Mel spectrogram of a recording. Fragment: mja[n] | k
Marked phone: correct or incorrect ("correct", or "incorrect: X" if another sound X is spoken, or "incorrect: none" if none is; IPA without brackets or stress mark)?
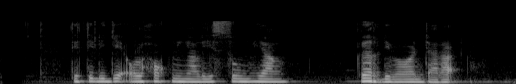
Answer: incorrect: ŋ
